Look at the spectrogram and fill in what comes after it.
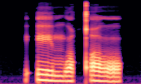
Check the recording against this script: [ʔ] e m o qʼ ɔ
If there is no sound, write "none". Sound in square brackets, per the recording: ʔ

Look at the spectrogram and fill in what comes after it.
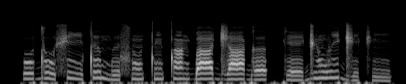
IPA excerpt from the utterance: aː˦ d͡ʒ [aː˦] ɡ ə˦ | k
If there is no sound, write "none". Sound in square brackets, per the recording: aː˦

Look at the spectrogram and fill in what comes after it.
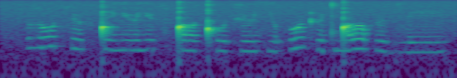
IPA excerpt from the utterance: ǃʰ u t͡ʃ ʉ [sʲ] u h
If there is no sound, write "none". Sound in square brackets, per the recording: sʲ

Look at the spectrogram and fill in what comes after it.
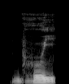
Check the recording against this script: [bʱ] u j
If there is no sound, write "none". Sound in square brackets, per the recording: bʱ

